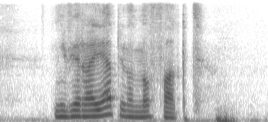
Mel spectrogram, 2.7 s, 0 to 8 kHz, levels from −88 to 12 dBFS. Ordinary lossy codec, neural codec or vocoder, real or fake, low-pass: Opus, 64 kbps; codec, 16 kHz, 1.1 kbps, Voila-Tokenizer; fake; 7.2 kHz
